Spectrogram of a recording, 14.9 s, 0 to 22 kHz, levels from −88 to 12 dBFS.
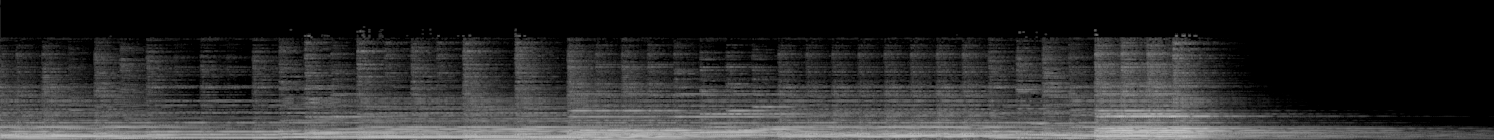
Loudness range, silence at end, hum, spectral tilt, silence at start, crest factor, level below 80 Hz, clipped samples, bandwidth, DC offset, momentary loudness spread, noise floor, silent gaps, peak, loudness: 5 LU; 1.25 s; none; -3 dB/octave; 0 s; 18 dB; -68 dBFS; under 0.1%; 17 kHz; under 0.1%; 12 LU; -52 dBFS; none; -2 dBFS; -19 LUFS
